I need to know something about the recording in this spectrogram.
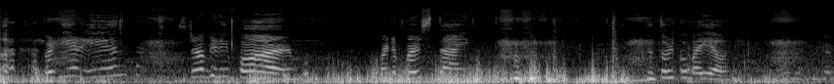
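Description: A young woman talks excitedly close to the microphone.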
